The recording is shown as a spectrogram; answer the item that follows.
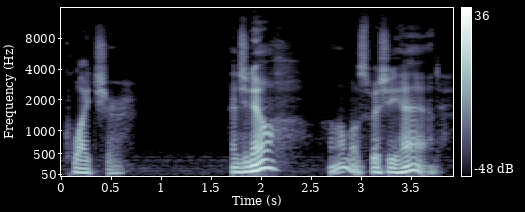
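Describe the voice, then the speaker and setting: Casting: a man as a cocky young killer with a lowish voice, wide expressive pitch, crisp theatrical delivery. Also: a little slow, no room sound, heavily acted. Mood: scheming. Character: smooth, arrogant young male murderer host, nervous. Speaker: radio play actor. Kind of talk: old-time radio drama recreation.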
